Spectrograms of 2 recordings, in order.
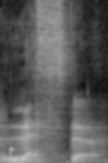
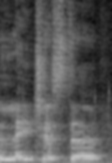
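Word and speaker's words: Leicester: personal favorite the one that i have been mispronouncing forever lester look at the size of this word it's not a lachester not lay what is the point of all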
